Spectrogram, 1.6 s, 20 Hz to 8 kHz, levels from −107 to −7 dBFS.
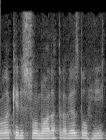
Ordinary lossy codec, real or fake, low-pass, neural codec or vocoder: none; fake; none; codec, 16 kHz, 1.1 kbps, Voila-Tokenizer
